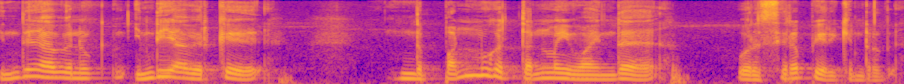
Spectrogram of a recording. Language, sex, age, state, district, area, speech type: Tamil, male, 30-45, Tamil Nadu, Salem, urban, spontaneous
